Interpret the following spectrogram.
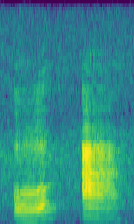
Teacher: कंठ से जो बोला जाता है वो स्वर अ, आ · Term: कंठय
